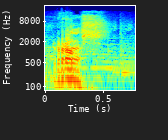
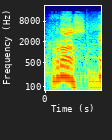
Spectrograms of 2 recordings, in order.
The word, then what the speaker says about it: Rocks: Rocks. Ross, R-O-S. – No, R-O-C-K-S. Rocks. – Entonces, no es Ross, tú.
